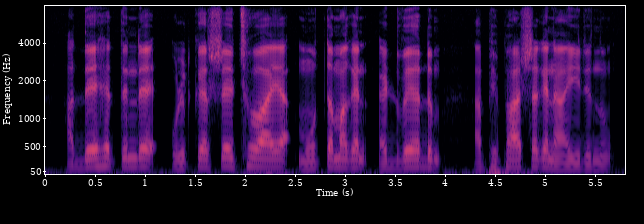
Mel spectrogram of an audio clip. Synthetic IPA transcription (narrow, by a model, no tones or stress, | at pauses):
ɐd̪ːe̞ːɦɐt̪ːinde̞uɭkɐrʂeːt͡ɕʰːuʋaːjɐmuːt̪ːɐmɐɣɐneɖʋeːrɖumɐbʱibʱaːʂɐɣɐnaːjiɾunːu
